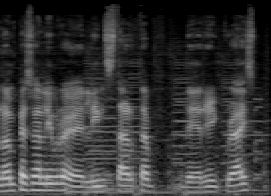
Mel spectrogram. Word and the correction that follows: Ries: Eric Ries, no sé cómo se pronuncia, pero él lo, popularizó. Ries. Ries, Eric Ries y Eric este, Eric Laughter.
